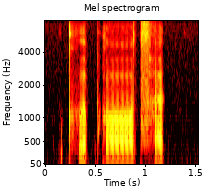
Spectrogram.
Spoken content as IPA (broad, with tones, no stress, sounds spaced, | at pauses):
kʷʰ ɐ˥ p̚ k ɔː˨ t͡sʰ ɐ˧ k̚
